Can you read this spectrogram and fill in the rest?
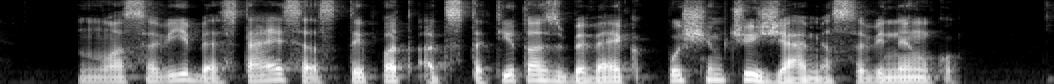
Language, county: Lithuanian, Kaunas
